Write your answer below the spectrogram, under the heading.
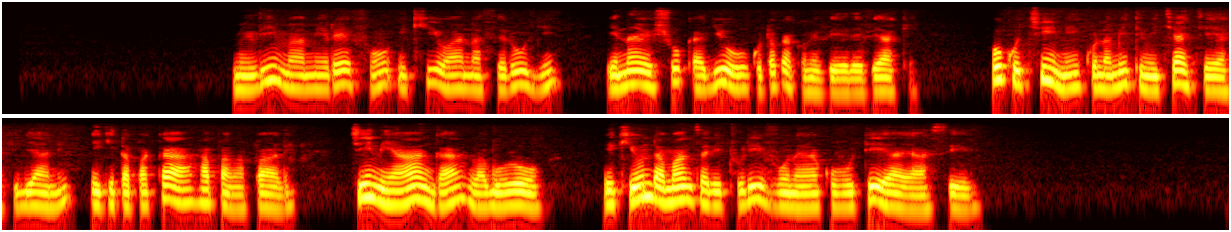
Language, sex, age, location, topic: Swahili, male, 36-49, Dar es Salaam, agriculture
